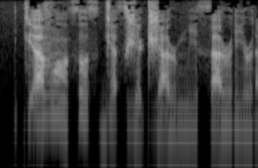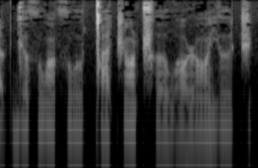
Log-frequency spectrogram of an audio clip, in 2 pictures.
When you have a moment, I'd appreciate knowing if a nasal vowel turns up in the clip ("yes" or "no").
yes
